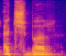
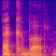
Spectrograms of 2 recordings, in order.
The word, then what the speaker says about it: أكبر: فمثل هذا أيضا لا يصح، لأنها كاف أكبر، فلا بد أن يتلفظ بها، لا يقول أتشبر أتشبر، ولا يقول واتشبر، ولا يقول أكبر، لا بد أن يحرص على أن ينطق بها بالشكل الصحيح أكبر.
